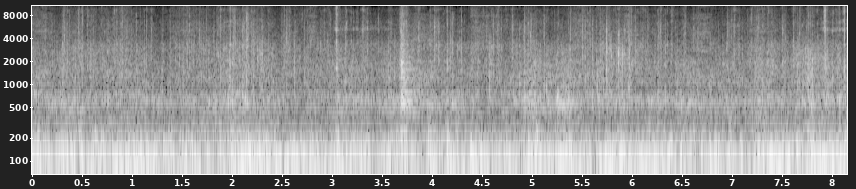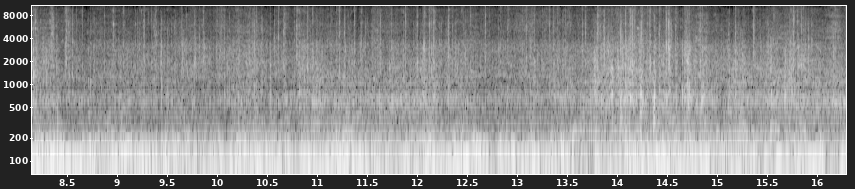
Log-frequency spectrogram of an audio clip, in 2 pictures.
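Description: Wind rumbles loudly against a moving microphone.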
